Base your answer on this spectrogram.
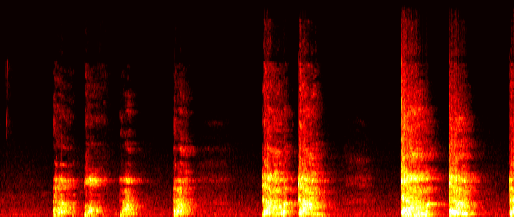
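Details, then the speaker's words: Cough described as sounding really empty. "yeah they sound like really empty coughs"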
